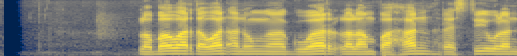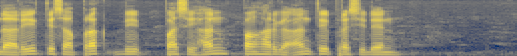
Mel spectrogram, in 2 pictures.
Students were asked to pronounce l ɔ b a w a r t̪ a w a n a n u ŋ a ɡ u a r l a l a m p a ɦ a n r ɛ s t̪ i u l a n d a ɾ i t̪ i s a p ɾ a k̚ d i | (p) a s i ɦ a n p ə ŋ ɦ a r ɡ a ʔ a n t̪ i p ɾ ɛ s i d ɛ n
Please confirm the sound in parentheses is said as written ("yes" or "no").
yes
